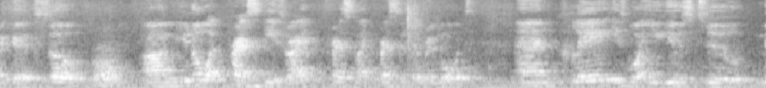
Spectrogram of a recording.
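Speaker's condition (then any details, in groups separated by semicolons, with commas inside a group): No condition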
